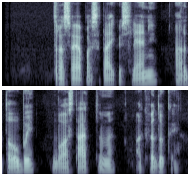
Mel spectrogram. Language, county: Lithuanian, Kaunas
